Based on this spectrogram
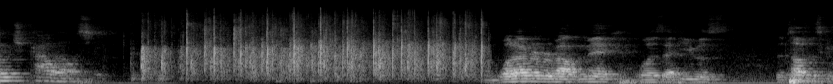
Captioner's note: applause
